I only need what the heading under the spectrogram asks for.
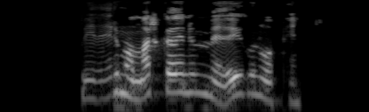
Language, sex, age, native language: Icelandic, female, 40-49, Icelandic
